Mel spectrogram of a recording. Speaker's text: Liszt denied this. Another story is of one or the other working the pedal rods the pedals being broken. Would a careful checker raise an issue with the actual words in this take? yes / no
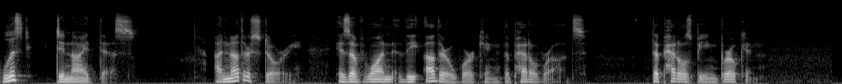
yes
